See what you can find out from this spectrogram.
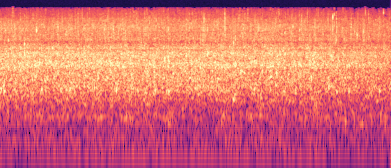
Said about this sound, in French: Alors, c'est un cours d'eau d'abord qui est charmant, qui est romantique, qui chante. À différents endroits, elle va vous parler différemment. Le bruissement de l'eau ne va pas être le même, le débit ne va pas être le même.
